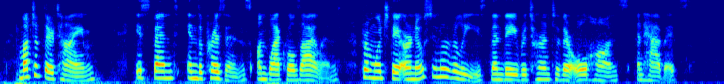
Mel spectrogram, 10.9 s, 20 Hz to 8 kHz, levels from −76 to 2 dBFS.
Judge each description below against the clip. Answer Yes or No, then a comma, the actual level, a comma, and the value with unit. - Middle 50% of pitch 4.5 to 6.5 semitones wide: Yes, wide, 5.4 semitones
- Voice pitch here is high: Yes, high, 195 Hz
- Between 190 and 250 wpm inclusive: No, average, 155 wpm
